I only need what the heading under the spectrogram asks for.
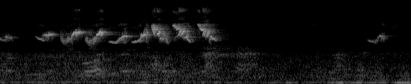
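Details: Chopi blackbird singing: a quick run of varied bright chirps and warbled notes over about two seconds, followed by a quieter pause with a few scattered notes near the end.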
